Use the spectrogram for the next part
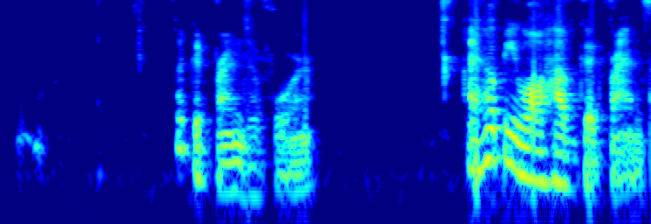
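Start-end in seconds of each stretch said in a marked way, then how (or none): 3.5-4.9 sincere tone that sounds unintentionally sarcastic. Wishing the listeners good friends: accidentally sarcastic-sounding. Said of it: "that sounded super sarcastic".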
